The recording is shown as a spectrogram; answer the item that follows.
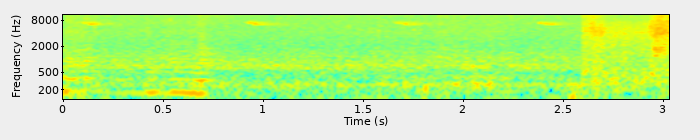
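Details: Herds of flies, including horse flies, drone past with a low, steady hum, loudest in the first half second, over deep wind rumble on swampy terrain on the Jämtland–Västerbotten border in Sweden, with faint high chirps, possibly golden plovers, about once a second.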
